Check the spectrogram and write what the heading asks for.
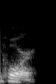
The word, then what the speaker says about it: Corps: Green Lantern one on the P is silent oh hell yeah umm it's a Marine Corps Corps at the mid-atlantic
